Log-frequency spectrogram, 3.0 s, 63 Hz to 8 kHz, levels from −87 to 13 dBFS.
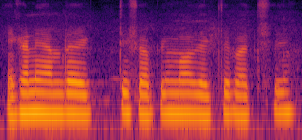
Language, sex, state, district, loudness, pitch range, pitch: Bengali, male, West Bengal, Cooch Behar, -17 LUFS, 150-160 Hz, 155 Hz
